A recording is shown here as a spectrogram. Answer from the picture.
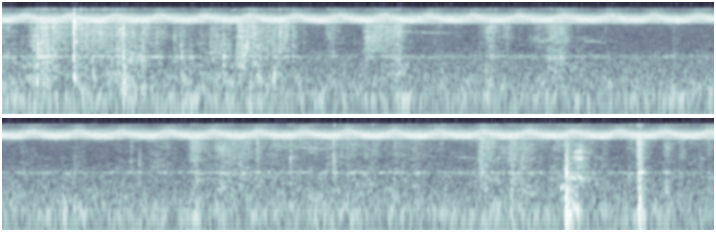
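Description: A steady, high-pitched chorus of forest insects with a fast pulsing, over scattered crackles and knocks as a bundle of firewood sticks is handled and hoisted and feet shift on dry leaf litter. There is one sharper knock near the end.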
